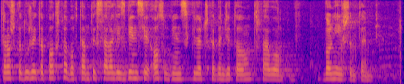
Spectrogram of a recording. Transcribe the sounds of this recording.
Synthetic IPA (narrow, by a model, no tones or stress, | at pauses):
t̪ɾɔʂkɛd̪wuʐɛjt̪ɔpɔt̪ɾfabɔft̪amt̪ɘxsalaxjɛst̪vʲjɛnt̪sɛjʔɔsubvʲjɛnt̪sxfʲilɛt͡ʂkɛbɛɲd͡ʑɛt̪ɔt̪ɾfawɔvː | ɔlɲejʂɘmt̪ɛmpʲjɛ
